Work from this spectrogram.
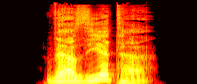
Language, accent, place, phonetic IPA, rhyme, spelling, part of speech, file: German, Germany, Berlin, [vɛʁˈziːɐ̯tɐ], -iːɐ̯tɐ, versierter, adjective, De-versierter.ogg
- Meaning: 1. comparative degree of versiert 2. inflection of versiert: strong/mixed nominative masculine singular 3. inflection of versiert: strong genitive/dative feminine singular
